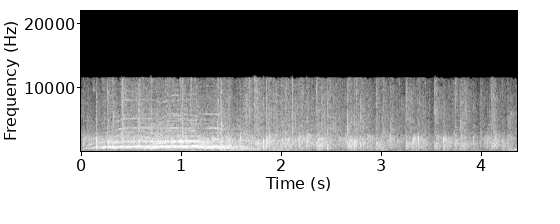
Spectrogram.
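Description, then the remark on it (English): An audience at the European Beer Cafe claps and cheers, a dense burst of applause with a few high whoops at the start, then the clapping thins and fades over about four seconds. “Now, give us a round of applause if you've ever heard the podcast before.”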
